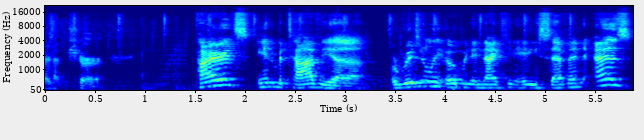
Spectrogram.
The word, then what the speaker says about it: Batavia: Wow, it's so I have to make sure that I say it right, because I keep wanting to say Baratier from One Piece, and that's not right. Pirates in Batavia.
